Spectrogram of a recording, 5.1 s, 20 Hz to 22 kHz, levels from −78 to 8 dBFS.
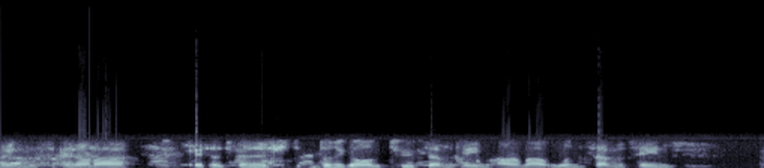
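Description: Damaged data in a compressed stream appears at 0.59 s as a very brief blip. Corrupted bytes leave the decoder unable to read the frame there, so it loses sync and searches for the next valid frame header, producing the short glitch.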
